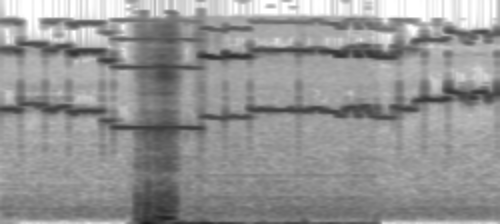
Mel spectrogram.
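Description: A broken musical Christmas card plays a medley of carols, including Jingle Bells and We Wish You a Merry Christmas, as a thin, tinny electronic melody of high beeping notes that step up and down in pitch, interrupted early by a brief burst of rustling noise.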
